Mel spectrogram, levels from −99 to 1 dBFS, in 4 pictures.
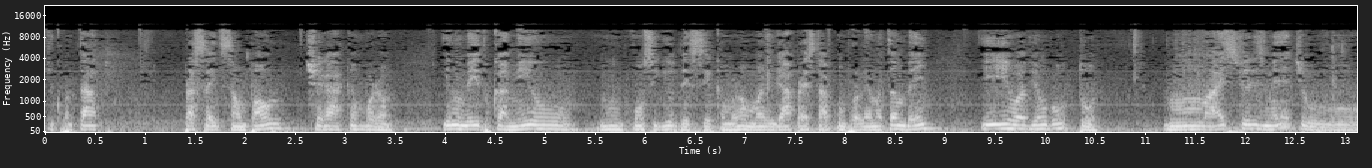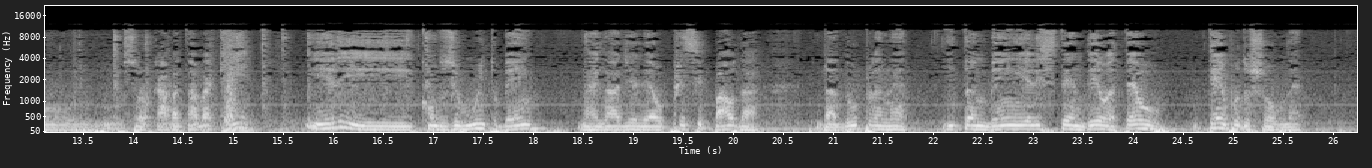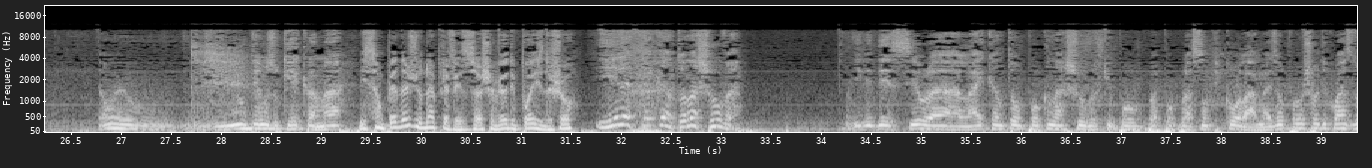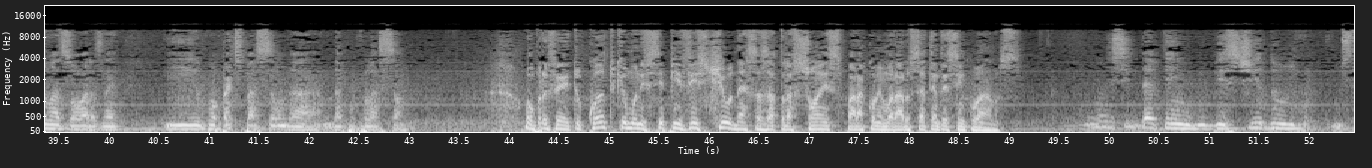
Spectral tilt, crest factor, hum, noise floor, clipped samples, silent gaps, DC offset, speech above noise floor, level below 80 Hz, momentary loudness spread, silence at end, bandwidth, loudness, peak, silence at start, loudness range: -6 dB/octave; 12 dB; none; -32 dBFS; under 0.1%; none; under 0.1%; 20 dB; -22 dBFS; 12 LU; 0 s; 11 kHz; -13 LUFS; -2 dBFS; 0 s; 4 LU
